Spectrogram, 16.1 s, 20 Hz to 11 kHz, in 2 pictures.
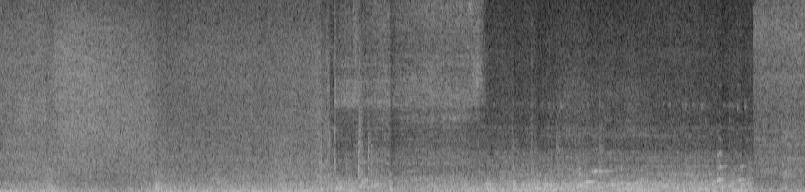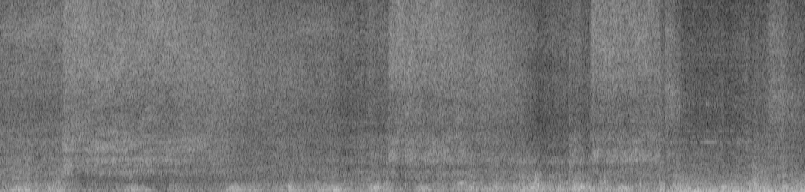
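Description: Steam hissing on a Dübs-built Cape Government Railways 6th Class steam locomotive, heard from inside its cab. The hiss steps up and down abruptly a few times.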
